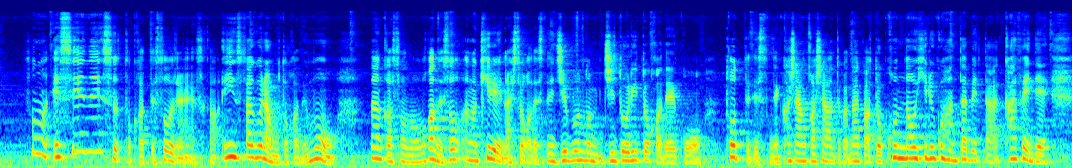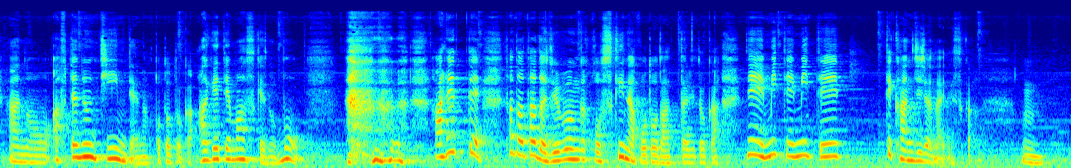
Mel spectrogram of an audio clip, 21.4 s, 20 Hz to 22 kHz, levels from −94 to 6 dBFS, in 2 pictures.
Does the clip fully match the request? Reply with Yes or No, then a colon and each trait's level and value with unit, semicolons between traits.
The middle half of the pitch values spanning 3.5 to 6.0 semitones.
No: wide, 7.2 semitones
